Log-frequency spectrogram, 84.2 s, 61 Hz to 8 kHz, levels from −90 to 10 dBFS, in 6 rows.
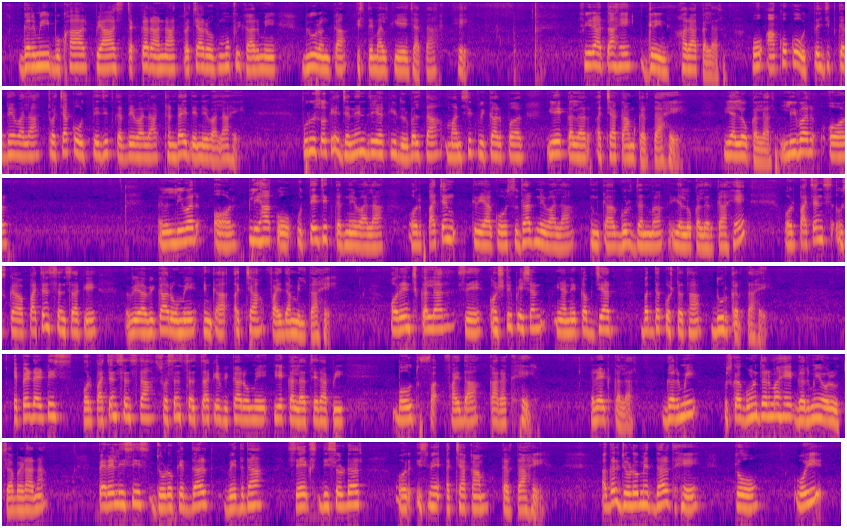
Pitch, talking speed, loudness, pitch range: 180 Hz, 100 wpm, -20 LUFS, 170-200 Hz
